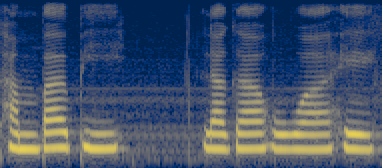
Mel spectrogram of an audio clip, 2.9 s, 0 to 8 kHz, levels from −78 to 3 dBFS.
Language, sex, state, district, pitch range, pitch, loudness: Hindi, female, Madhya Pradesh, Bhopal, 230-245 Hz, 235 Hz, -13 LUFS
